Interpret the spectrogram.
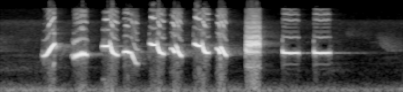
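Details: Oriental magpie-robin lure call, also used as therapy for birds lacking aggression: brisk run of loud downslurred whistles, a single harsh rasping note, then two clear steady level whistles.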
